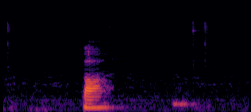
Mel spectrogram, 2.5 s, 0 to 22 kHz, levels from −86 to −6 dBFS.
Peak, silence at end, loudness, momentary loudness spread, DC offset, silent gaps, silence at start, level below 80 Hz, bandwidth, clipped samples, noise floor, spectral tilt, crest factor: -18 dBFS; 0.55 s; -39 LUFS; 22 LU; under 0.1%; none; 0.85 s; -72 dBFS; 11 kHz; under 0.1%; -70 dBFS; -7 dB/octave; 26 dB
